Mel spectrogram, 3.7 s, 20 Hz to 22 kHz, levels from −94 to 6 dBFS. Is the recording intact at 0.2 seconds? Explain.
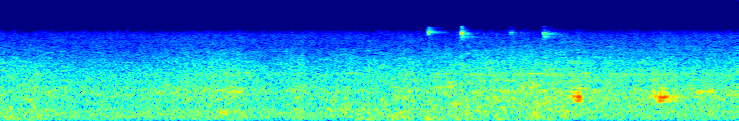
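Yes, at 0.2 seconds the speech is intact, with no fault to be heard at that moment.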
